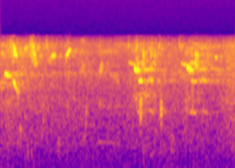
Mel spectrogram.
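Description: Small birds chirping in the background: scattered short, high notes, in a cluster near the start and another just past the middle, over faint outdoor ambience.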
